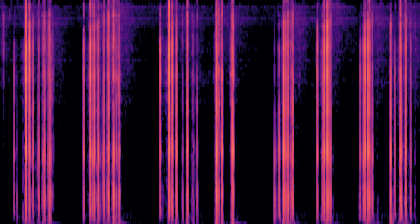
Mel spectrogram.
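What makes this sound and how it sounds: A white plastic stick scratches and pokes the hollow metal mesh grille of a small handheld gold mini microphone held in hand. Seven short bursts of close, crackly scraping and tapping are separated by brief silences, with a faint steady low hum underneath.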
